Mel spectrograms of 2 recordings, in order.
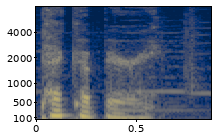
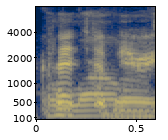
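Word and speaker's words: Pecha Berry: It's pronounced peccaberry. Wait, I Aluvi thought it was just kind of pronounced Pechaberry. glums at the Aluvi just kind of glums at the notion of the word peck because it reminds him of birds. I thought it was Pechaberry. Nope, it's peccaberry.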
